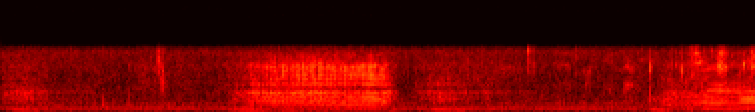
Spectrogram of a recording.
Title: Snoring in library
